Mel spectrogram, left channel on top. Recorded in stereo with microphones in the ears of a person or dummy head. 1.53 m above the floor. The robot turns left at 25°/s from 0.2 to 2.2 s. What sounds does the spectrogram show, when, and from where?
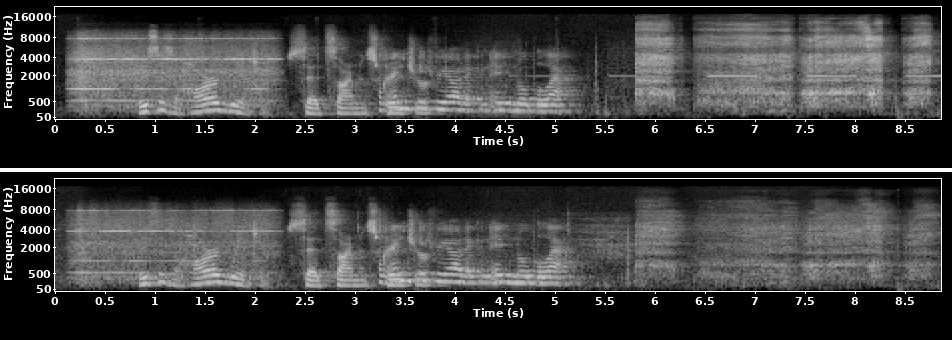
0.8 s a woman speaking: 35° left, 0.5 m; by 3.9 s straight ahead, 0.5 m
3.2 s a woman speaking: centre (ahead or behind), 1.4 m
5.8 s writing: 45° left (ahead or behind), 0.5 m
